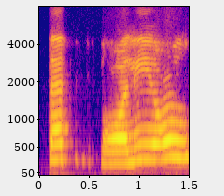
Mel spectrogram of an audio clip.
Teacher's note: त बारीक है, पौ मोटा है ऊंचा, और फिर आइन मोटा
